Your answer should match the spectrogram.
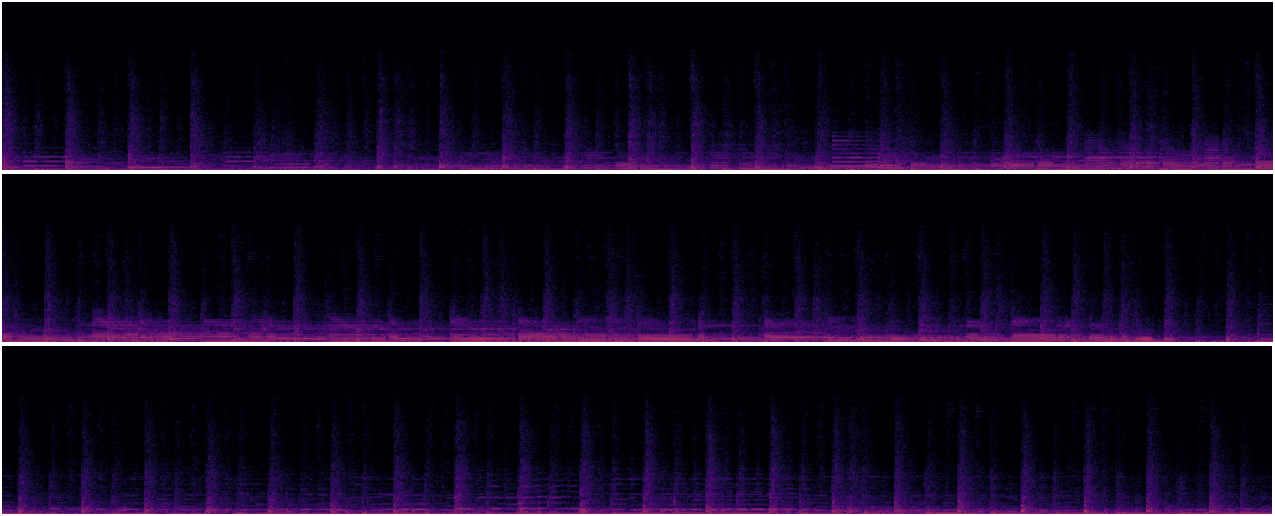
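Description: Live country band playing an instrumental passage: bowed fiddle and guitars over bass and a steady drum beat.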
